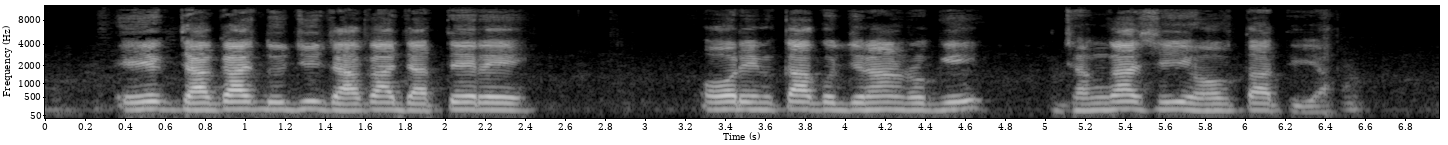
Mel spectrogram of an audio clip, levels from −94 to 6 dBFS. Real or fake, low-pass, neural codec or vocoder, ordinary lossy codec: real; 10.8 kHz; none; Opus, 32 kbps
